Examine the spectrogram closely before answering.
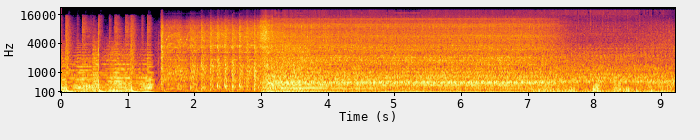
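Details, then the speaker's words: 2014 Corvette C7 petrol V8 after repairing a ticking noise (no OBD faults, mechanical cause): starts and settles into a smooth even idle, ticking gone, normal engine sound. "As you can hear now, the tickling noise has been gone and the car is ready to go, and we cannot hear any sounds, only we can hear the engine sound. This is the proper sound."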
